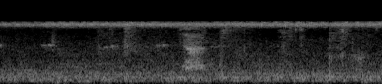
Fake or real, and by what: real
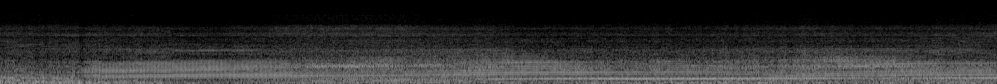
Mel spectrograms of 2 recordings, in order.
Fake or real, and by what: real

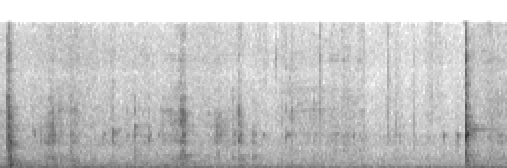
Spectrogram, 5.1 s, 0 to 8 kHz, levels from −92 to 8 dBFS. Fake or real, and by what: real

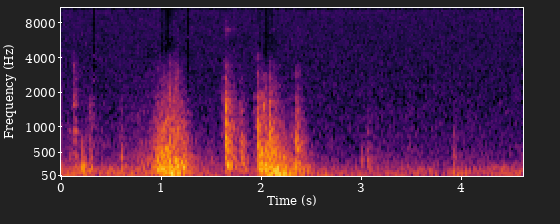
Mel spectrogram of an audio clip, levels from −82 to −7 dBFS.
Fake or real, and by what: real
